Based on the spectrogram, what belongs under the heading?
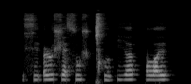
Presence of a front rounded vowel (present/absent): absent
